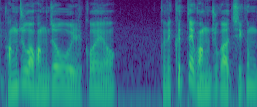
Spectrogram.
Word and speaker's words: 광저우: 우돗을 벗고 몸을 드러내 맞이한 거는요, 예, 광주가 광저우일 거예요. 근데 그때 광주가 지금 광주하고 똑같은 건지는 모르겠다. 발음은 광주가 광저우입니다.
